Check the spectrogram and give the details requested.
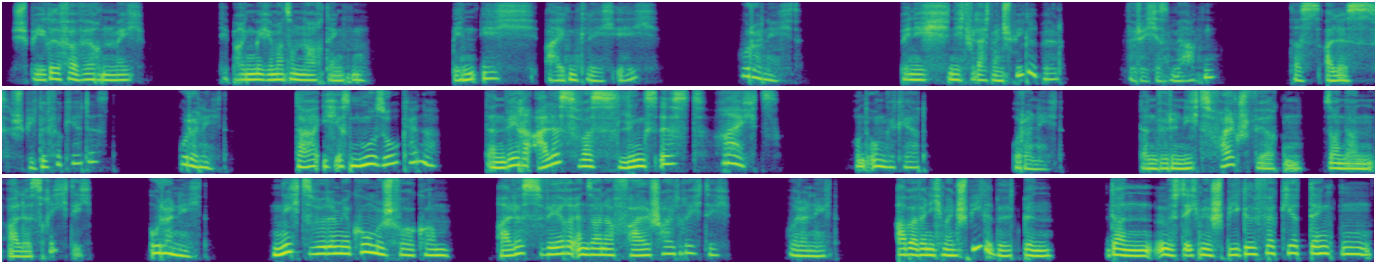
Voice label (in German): Innerer Monolog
